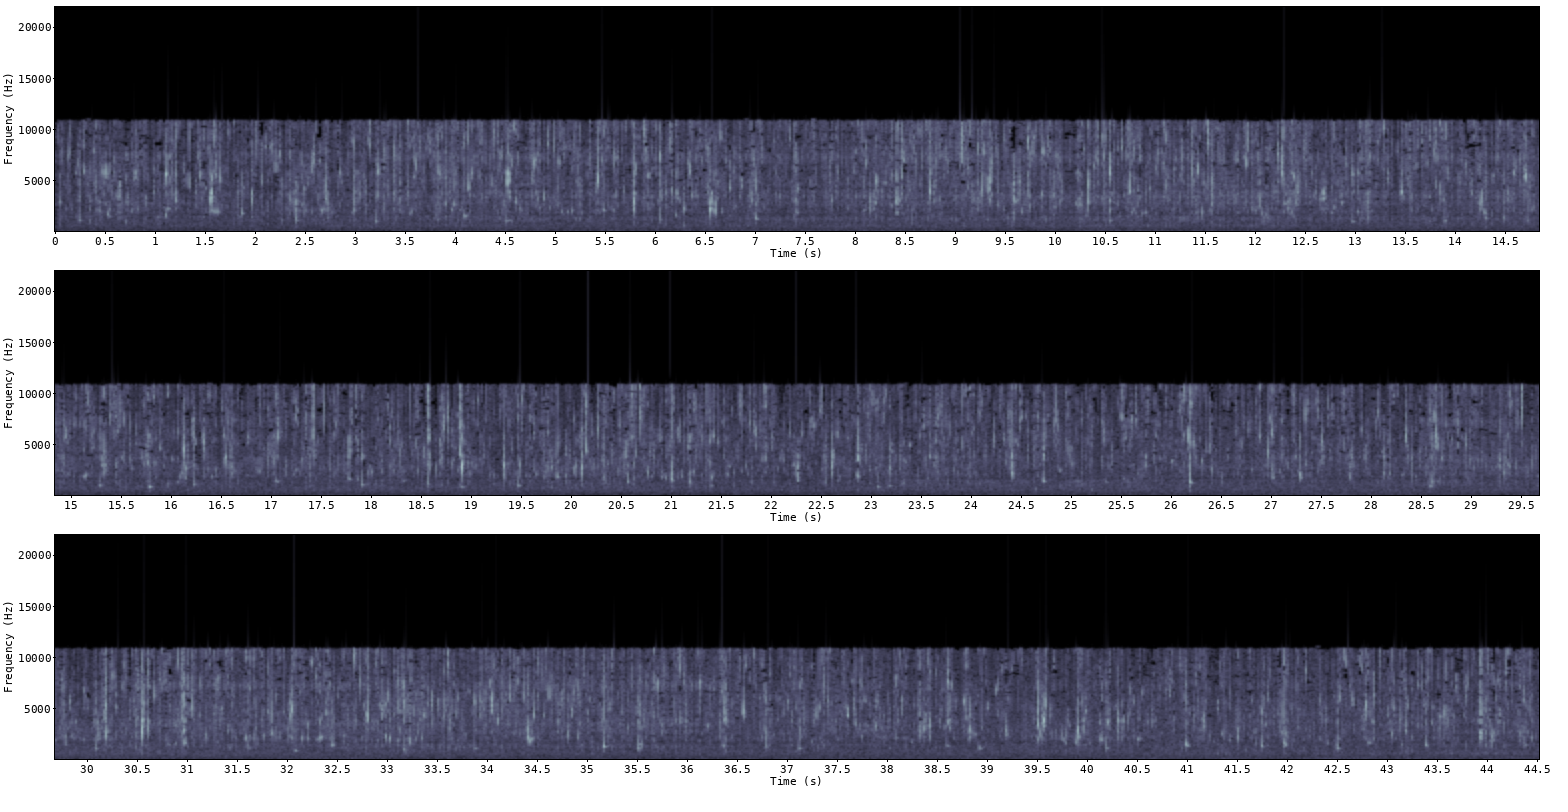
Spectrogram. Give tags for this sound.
forest
mountain
rain
spring
trickle
water

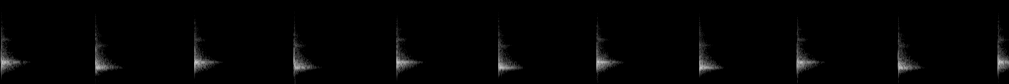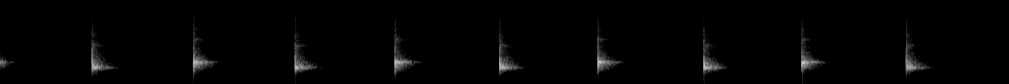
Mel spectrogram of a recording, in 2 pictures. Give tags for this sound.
clock
tac
tic
tic-tac
tick
tick-tock
ticking

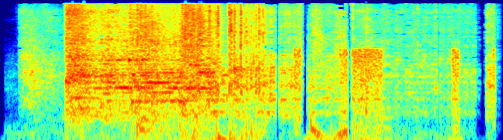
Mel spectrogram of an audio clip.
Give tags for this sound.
bad
crash
messed-up
smash

